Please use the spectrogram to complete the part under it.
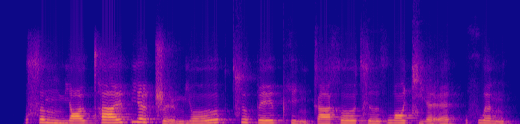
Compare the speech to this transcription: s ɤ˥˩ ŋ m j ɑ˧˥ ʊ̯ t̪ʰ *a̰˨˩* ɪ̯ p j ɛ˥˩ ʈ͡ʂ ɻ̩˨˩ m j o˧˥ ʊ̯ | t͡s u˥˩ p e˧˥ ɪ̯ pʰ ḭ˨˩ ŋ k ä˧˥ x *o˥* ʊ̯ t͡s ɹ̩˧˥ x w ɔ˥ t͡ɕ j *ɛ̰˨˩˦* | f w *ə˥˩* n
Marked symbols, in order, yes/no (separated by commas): no, yes, yes, yes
